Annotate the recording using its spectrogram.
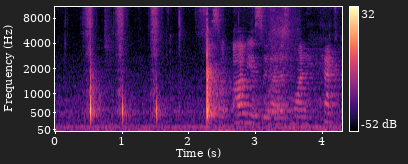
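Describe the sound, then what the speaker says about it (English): A very sharp knife julienning an apple on a cutting board, four crisp chops in an even rhythm with the last one loudest, followed by softer slicing sounds and a voice talking over them. "So I'm just now going to just do a little quick julienne."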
